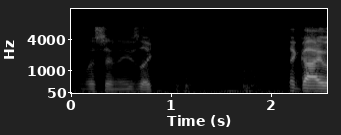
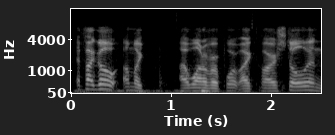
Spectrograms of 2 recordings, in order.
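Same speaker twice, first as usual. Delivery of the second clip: loud, high-pitched arguing; raised voice, acting out frustration; retold exasperation; 6 semitones higher, 6 dB louder than usual. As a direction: argue back at mom, worked up. Acted argument with his mom.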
